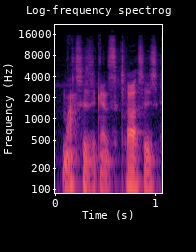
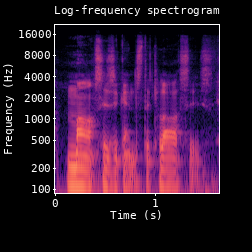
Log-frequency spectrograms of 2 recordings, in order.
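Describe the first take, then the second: First: "Masses" with a short flat A as in cat, "Classes" with a long AH; "Masses" short-vowelled against a long-vowelled "Classes". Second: "Masses" drawn out with a long AH to rhyme with "Classes"; forced rhyme, long AH in both "Masses" and "Classes". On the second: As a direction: slowly say "Masses" as MAH-siz, matching "Classes" as CLAH-siz. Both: Shown as a demonstration. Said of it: "Doesn't really work in my accent".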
